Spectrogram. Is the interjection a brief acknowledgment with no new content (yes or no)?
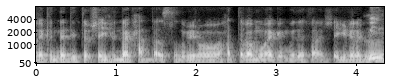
no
